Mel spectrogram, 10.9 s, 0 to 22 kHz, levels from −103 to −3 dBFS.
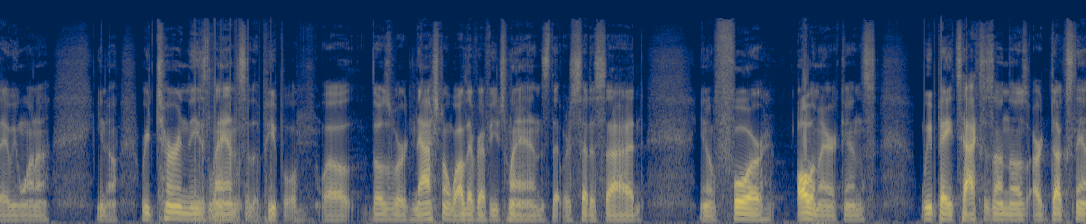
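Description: Processor overload crackle hits at 1.96–2.72 s and again at 8.68–9.42 s: short buffers of around 10 ms miss their deadlines and replay stale audio, giving gritty tearing.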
